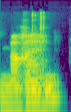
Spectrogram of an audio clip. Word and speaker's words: marraine: Oh, it's actually pronounced Marraine. Marraine. Because it's French.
